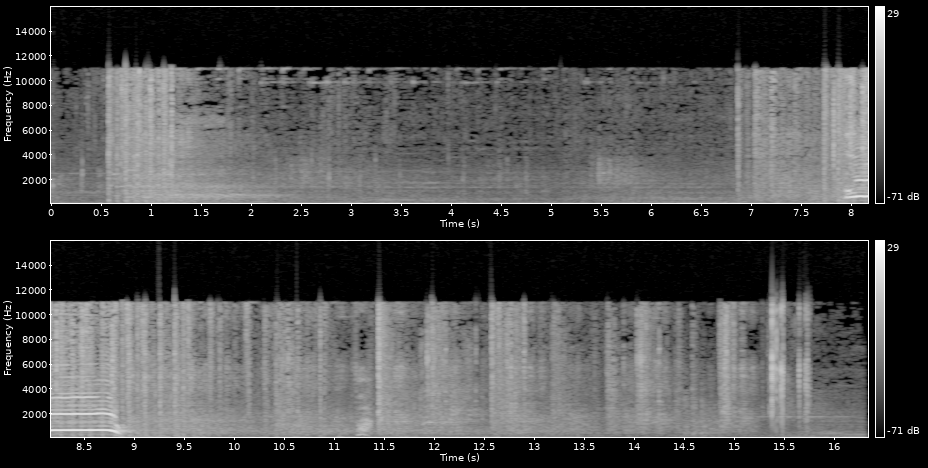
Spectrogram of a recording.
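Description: Carbine gunfire in the video game Wolfenstein, a run of sharp shots spread across the clip, with one loud tonal burst partway through and other game sounds around it.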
